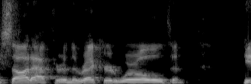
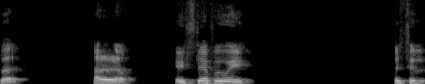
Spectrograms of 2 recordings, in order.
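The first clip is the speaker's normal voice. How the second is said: halting, high talk through a yawn; 6 semitones higher than usual. Jet-lagged speaker in a conversation, apologizing for it: yawning while talking. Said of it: "sorry for yawning".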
